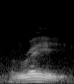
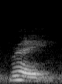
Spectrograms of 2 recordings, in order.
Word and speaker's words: Rey: The name of this planet is Ray. Ray.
